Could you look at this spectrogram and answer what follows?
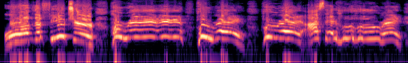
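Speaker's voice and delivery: high, loud, drawn-out hooray; high shouting hooray with a laugh; mock coronation cheer. Real, not acted. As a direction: crown him with campy cheering. Crowning a Scream Queen.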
